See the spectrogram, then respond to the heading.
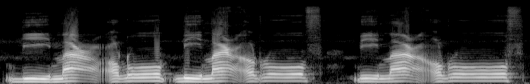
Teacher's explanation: tanda baca domah atau harakat dah maka dibaca tebal dibaca tkhim sehingga pangkal lisan kita itu naik terangkat ke atas ketika Kita mengucapkannya huruf r-nya kita tebalkan · Kemudian sebelumnya ada huruf yang memiliki tanda baca dhammah, maka huruf yang memiliki tanda baca dhammah yang berposisi tepat sebelum huruf waw sukun, maka huruf tersebut dibaca panjang. Makanya ru dibaca panjang. Mad tabi'i panjangnya 2 harokat. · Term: tafkhim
